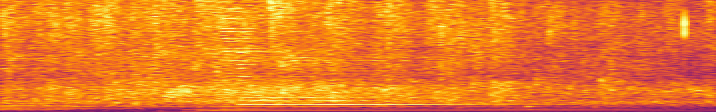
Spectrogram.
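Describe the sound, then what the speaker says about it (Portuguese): A church congregation applauds during a worship service: a steady, close wash of clapping that runs the whole time, with sustained keyboard or organ chords sounding underneath. "Pode aplaudir o Senhor, celebra Ele"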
